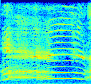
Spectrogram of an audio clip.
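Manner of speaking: high squeal as she tumbles; a tiny high scream of falling. Acted. Granny falling from chair, high squeal.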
